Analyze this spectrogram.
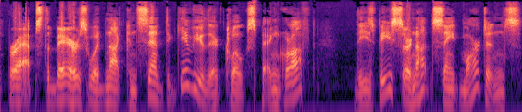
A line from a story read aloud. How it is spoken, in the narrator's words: replied Neb, laughing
